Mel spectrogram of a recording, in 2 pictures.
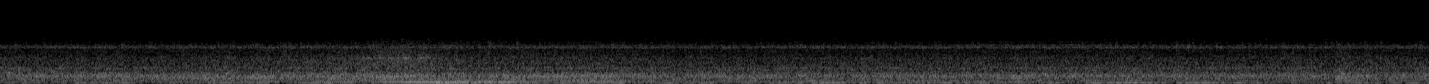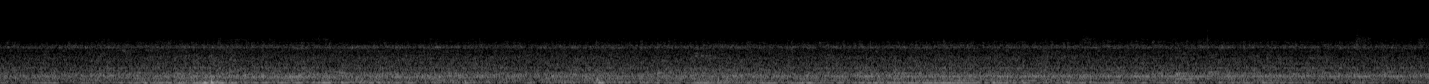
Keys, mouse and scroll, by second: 0.3 click, 2.0 click, 5.2 click, 11.4 click, 12.8 click, 14.2 click, 15.3 click, 17.7 click, 22.2 click, 23.7 click.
